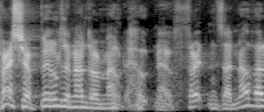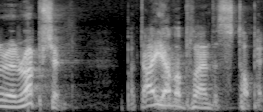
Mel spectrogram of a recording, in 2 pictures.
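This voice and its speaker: A man puts on a character voice with a high pitch. He speaks at a moderate pace. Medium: video game. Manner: gruff, scholarly.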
